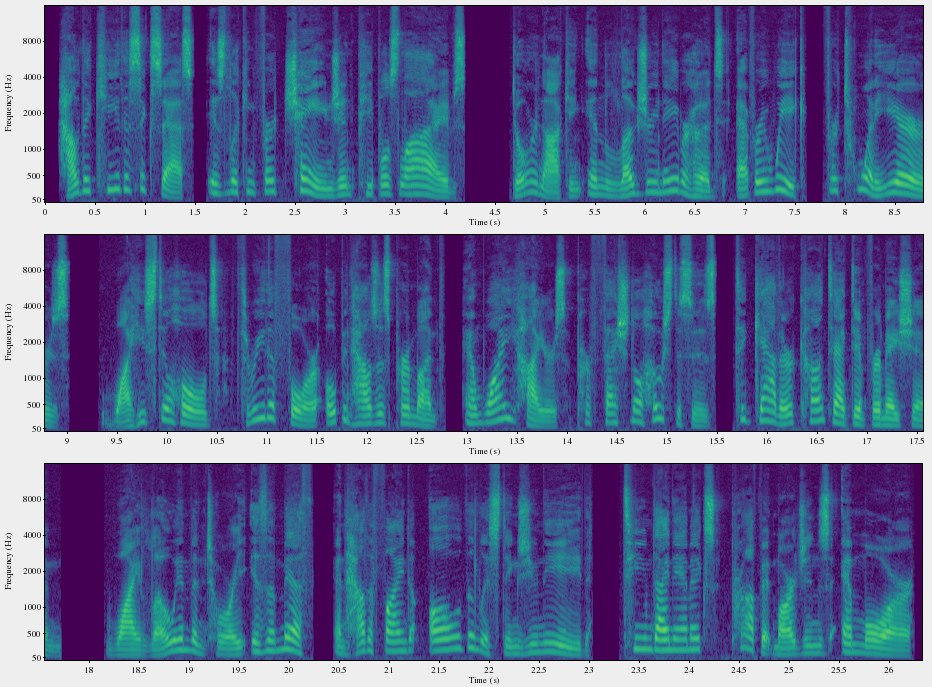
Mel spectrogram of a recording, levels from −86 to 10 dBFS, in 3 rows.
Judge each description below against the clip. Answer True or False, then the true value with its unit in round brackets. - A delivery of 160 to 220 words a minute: False (145 wpm)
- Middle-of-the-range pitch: True (165 Hz)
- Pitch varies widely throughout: True (7.6 semitones)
